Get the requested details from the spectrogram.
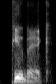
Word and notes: pubic: British English

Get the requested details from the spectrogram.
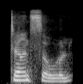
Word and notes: turnsole: Indian

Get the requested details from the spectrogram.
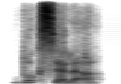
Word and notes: bookseller: Indian

